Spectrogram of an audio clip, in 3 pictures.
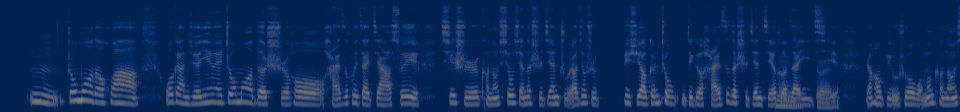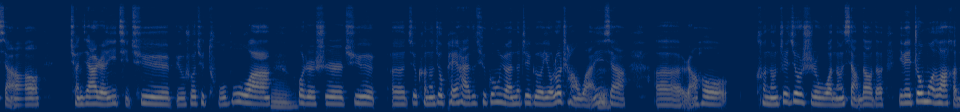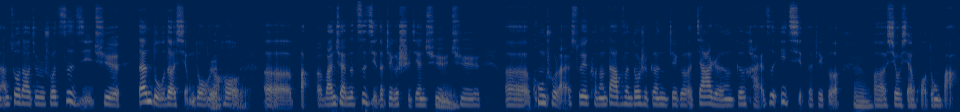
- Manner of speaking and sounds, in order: other background noise
- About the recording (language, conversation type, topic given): Chinese, advice, 如何让我的休闲时间更充实、更有意义？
